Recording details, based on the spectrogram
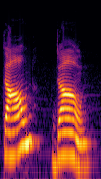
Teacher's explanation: when you say der it is a voiced sound so a lot of vibration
